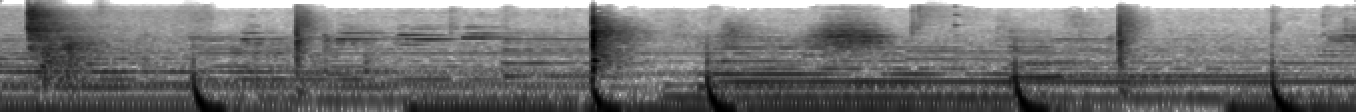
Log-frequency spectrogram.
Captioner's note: oven beeps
